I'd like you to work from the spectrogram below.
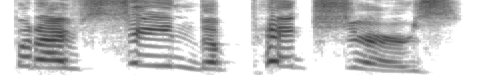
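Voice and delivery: high, scandalized squeal; scandalized gasp. Acted. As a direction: gasp it out like juicy gossip. Gossipy aside about Sin City.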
